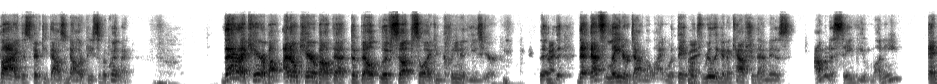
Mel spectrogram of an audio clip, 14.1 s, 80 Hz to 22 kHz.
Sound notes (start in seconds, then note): 7.8 laughing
